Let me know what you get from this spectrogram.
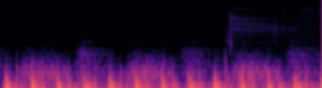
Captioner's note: rapid breathing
